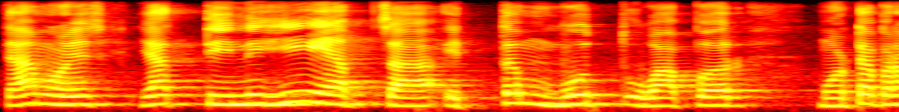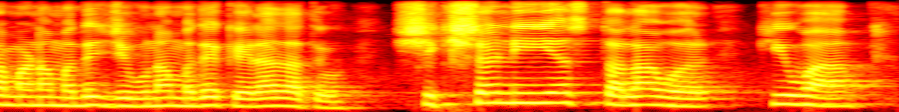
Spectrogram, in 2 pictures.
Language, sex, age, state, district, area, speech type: Marathi, male, 18-30, Maharashtra, Ratnagiri, rural, spontaneous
